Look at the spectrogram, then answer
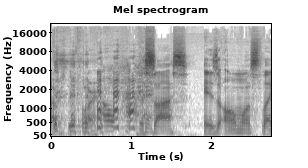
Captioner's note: guests laugh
